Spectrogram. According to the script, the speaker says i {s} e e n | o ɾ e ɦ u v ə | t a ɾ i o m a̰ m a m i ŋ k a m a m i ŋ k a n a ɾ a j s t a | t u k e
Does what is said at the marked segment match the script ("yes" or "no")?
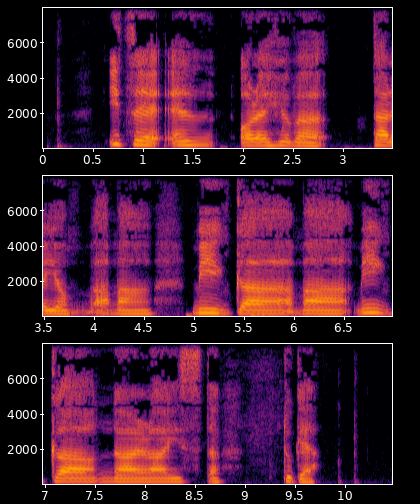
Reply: no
